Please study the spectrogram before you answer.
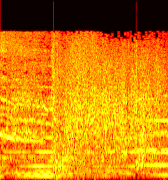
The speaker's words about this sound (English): All right. Falling into deep water.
